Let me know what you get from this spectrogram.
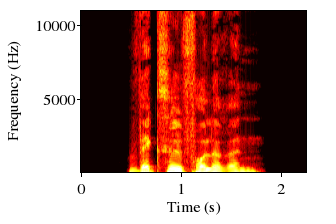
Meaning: inflection of wechselvoll: 1. strong genitive masculine/neuter singular comparative degree 2. weak/mixed genitive/dative all-gender singular comparative degree
- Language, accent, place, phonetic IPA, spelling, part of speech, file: German, Germany, Berlin, [ˈvɛksl̩ˌfɔləʁən], wechselvolleren, adjective, De-wechselvolleren.ogg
